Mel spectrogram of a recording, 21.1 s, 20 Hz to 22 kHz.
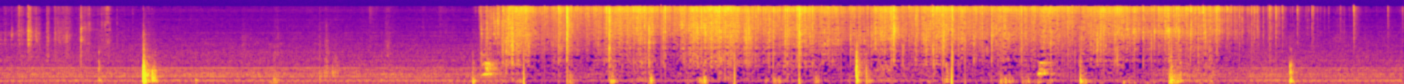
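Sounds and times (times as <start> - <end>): peppers sizzling in oil: 7.2 - 19.5.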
